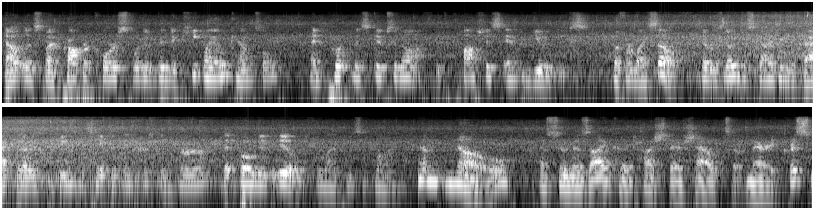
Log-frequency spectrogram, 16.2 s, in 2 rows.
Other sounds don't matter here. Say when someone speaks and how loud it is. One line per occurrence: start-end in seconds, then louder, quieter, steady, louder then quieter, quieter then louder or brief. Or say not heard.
0.0-16.1 steady.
